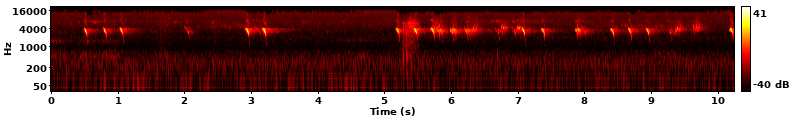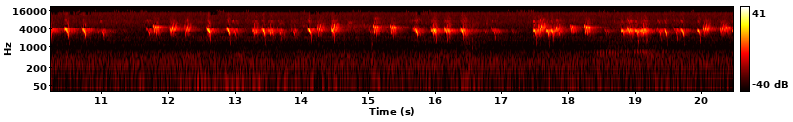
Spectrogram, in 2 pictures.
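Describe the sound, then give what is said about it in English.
At 6:14 a.m., at least a pair of wild birds call back and forth from an oak tree, with repeated short, high chirps arriving in quick clusters throughout, over a steady low hum. No one speaks. “and there's at least a pair, and they're calling from the oak tree.”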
